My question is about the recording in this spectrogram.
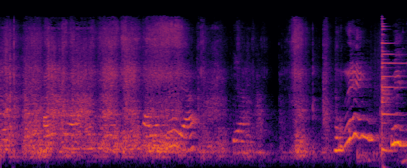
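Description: Young children's voices, talking and exclaiming.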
